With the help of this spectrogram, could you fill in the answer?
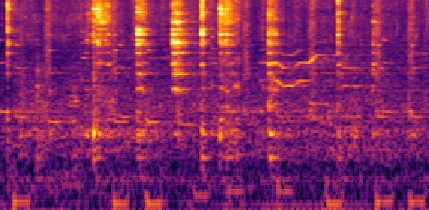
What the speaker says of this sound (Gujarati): ધાણા જીરું, એકવાર ફરી આપણે મિક્સ કરી લેશું.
